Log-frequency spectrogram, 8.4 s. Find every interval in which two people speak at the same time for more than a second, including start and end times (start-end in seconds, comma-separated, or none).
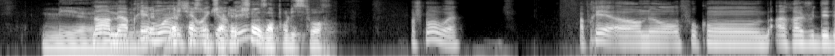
0.9-2.6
